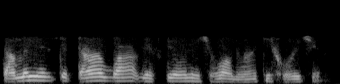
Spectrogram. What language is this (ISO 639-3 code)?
guj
